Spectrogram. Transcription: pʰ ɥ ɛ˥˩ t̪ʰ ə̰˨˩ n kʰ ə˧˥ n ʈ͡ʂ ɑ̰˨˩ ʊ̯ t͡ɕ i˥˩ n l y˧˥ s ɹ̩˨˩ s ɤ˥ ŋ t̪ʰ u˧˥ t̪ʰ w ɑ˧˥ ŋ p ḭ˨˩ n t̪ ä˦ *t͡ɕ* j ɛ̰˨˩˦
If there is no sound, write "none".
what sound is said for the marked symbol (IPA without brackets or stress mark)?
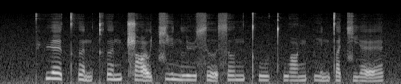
t͡ɕ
